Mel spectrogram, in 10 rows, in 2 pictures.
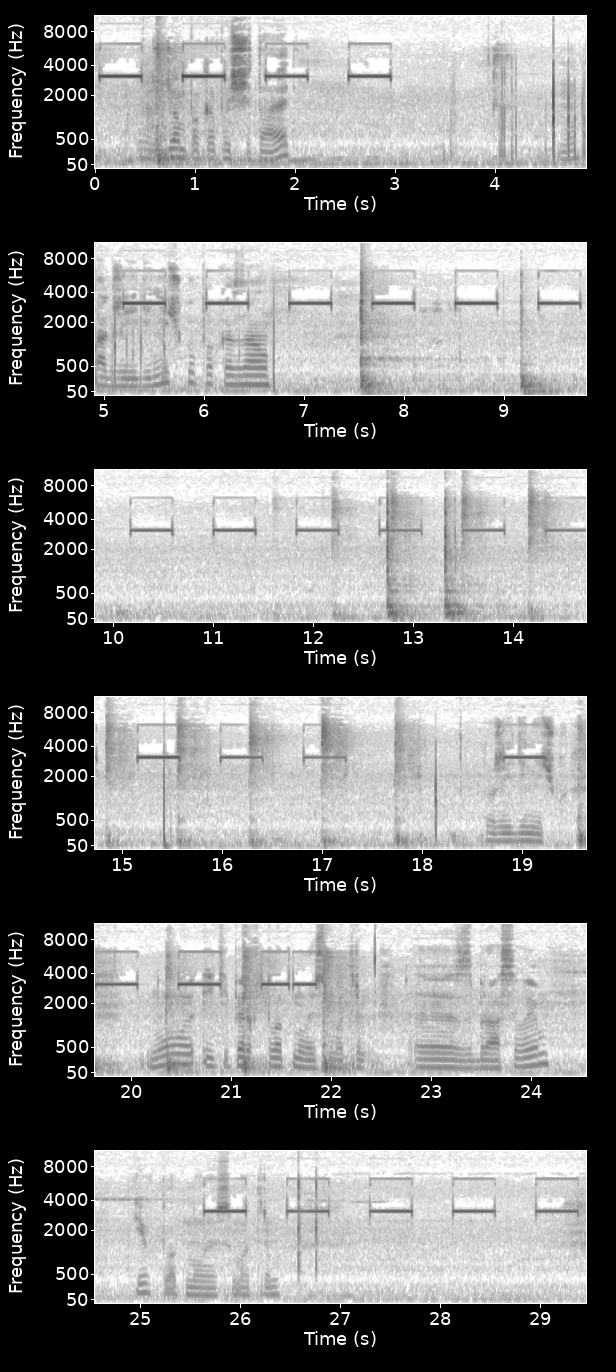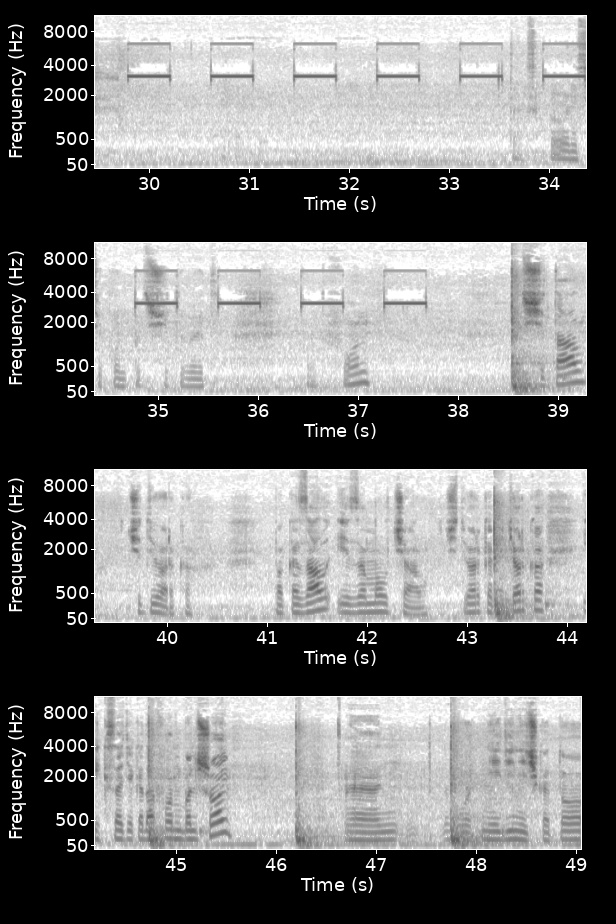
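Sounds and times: short high beeps: 0:00.0 - 0:03.0, 0:05.2 - 0:17.3, 0:18.8 - 0:21.9, 0:24.3 - 0:25.0, 0:25.6 - 0:37.8
handling knocks and thuds: 0:00.5 - 0:01.0, 0:09.2 - 0:09.5, 0:11.6 - 0:18.4, 0:19.5 - 0:22.4, 0:38.5 - 0:39.1, 0:43.2 - 0:43.7, 0:44.7 - 0:45.2, 0:46.2 - 0:46.6, 0:47.7 - 0:48.4
short high electronic beeps: 0:05.2 - 0:17.3.

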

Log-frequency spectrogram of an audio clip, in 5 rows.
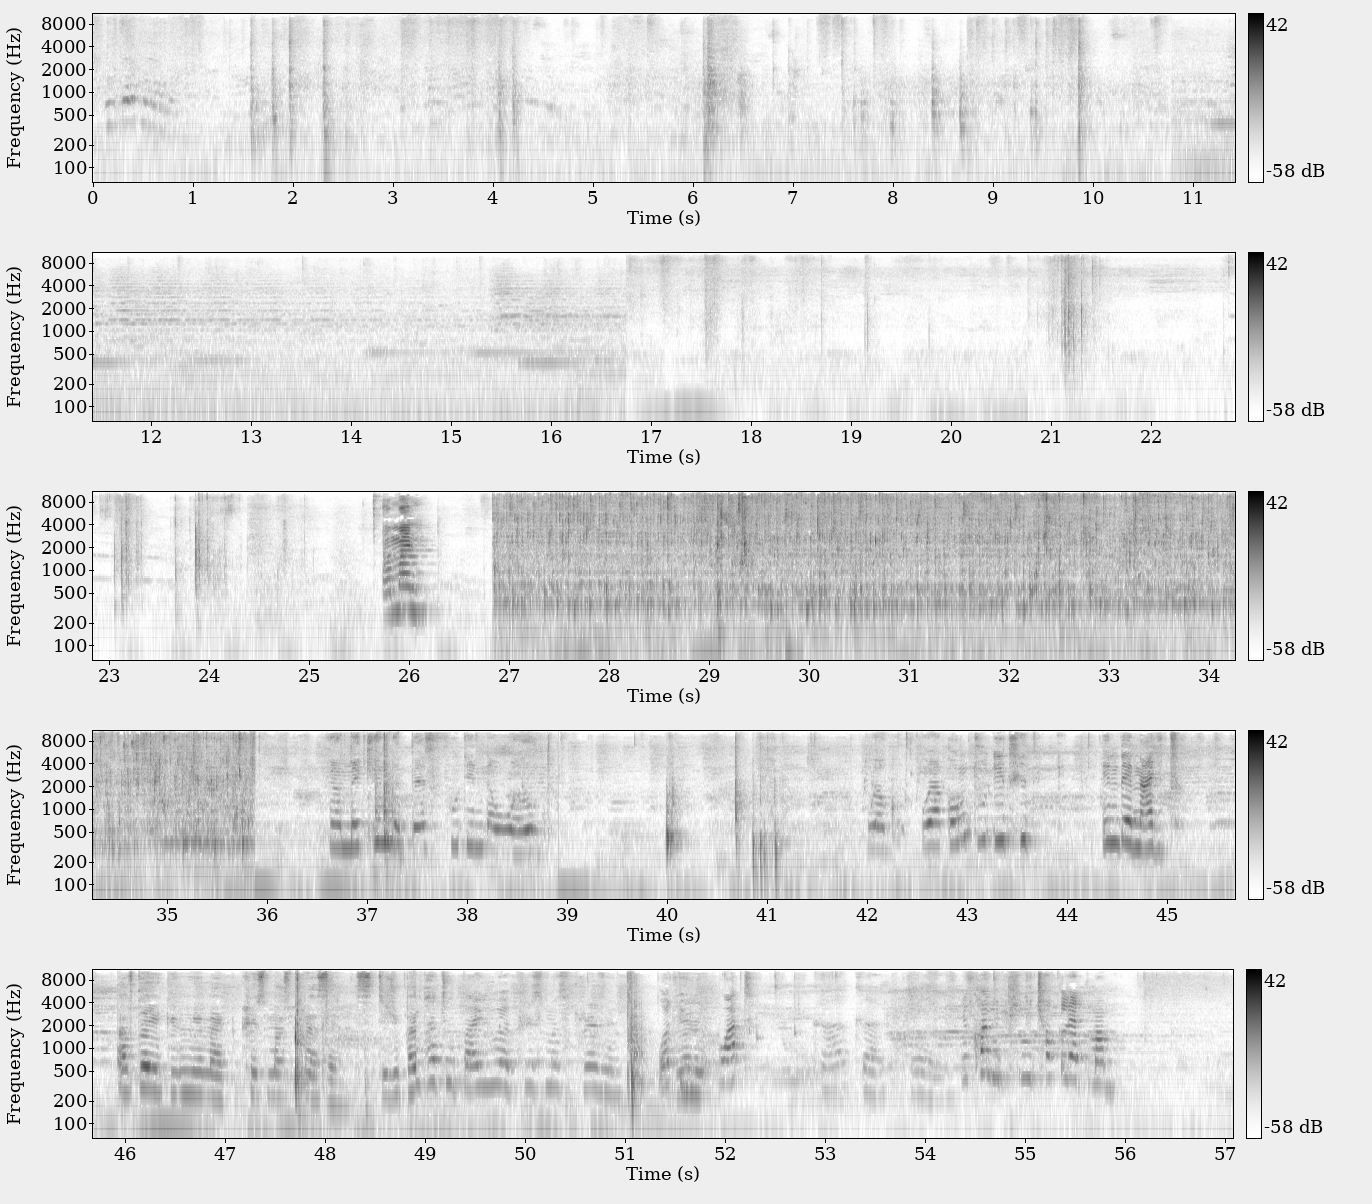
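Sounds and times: music: 0:10.3 - 0:57.0
tap running into bowl: 0:26.8 - 0:35.9
water splashing as chicken rinsed: 0:26.8 - 0:35.9.

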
